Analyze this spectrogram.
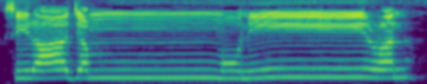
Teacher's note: आपने गौर किया कि तनवीन से ज़्यादा मीम की आवाज़ पे ज़ोर दिया गया है क्योंकि वो मुशद्दद है। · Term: इदगाम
